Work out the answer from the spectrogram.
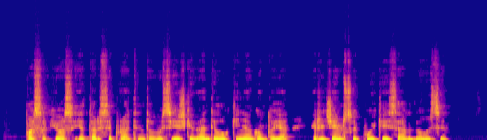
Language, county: Lithuanian, Vilnius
